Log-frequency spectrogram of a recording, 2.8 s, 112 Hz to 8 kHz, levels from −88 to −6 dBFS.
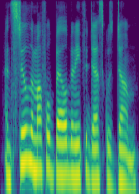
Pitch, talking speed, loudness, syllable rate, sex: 170 Hz, 215 wpm, -16 LUFS, 4.6 syllables/s, female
